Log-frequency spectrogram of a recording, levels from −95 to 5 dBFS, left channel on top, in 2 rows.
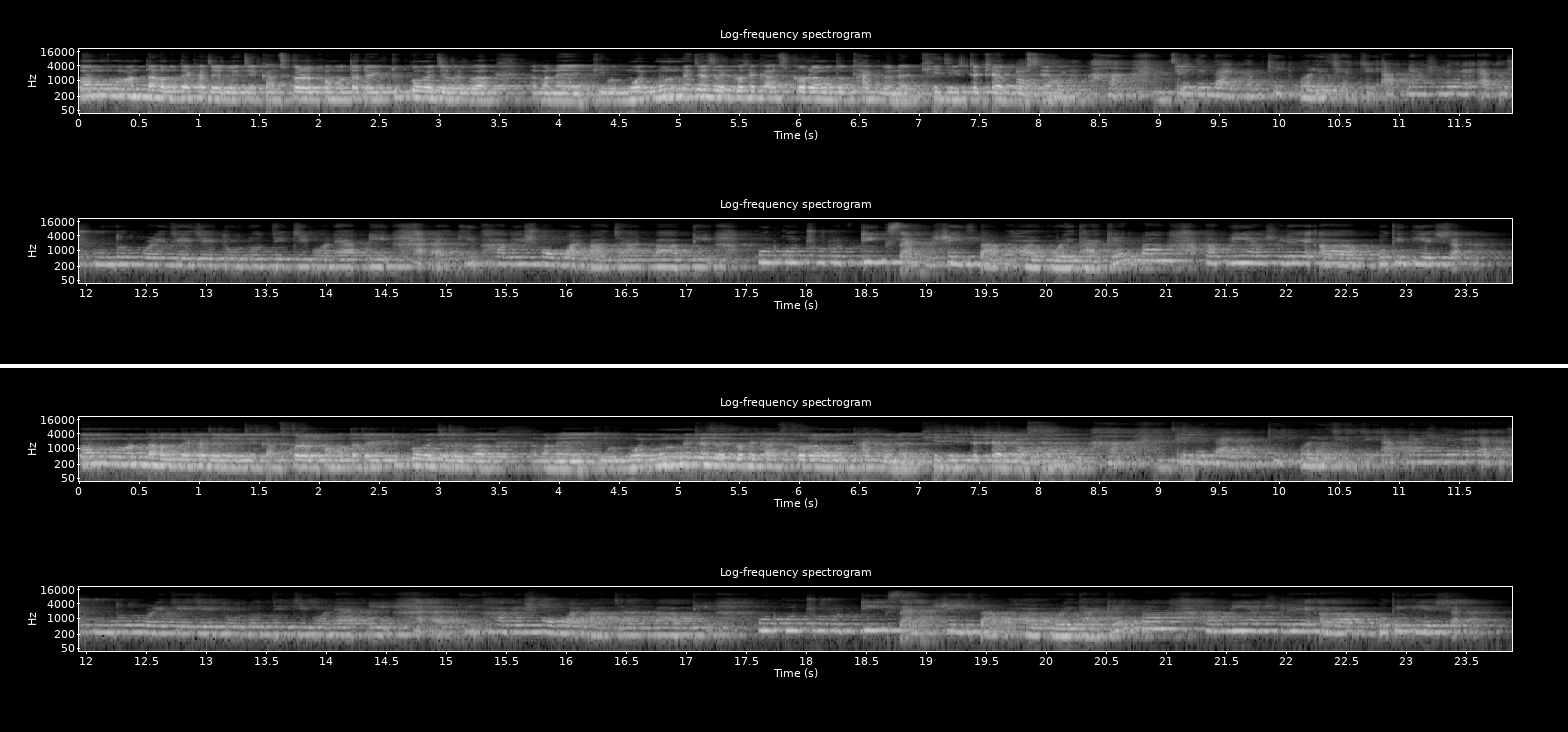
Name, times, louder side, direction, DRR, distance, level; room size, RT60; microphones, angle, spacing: voice 1, 0.0-8.2 9.0-9.3, left 2 dB, 85° left, 1 dB, 4.3 m, -24 dB
voice 2, 7.8-23.4, left 1 dB, 30° left, -2 dB, 7.4 m, -31 dB
28.5 x 18.5 x 9.7 m, 1.3 s
head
